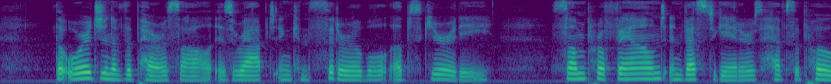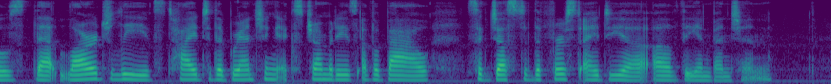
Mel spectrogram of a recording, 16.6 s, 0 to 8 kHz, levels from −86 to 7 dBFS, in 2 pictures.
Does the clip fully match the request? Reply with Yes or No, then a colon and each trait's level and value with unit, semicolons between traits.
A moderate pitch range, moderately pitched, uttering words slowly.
No: narrow, 2.3 semitones; medium, 170 Hz; slow, 120 wpm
